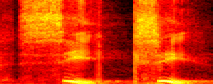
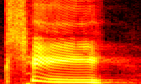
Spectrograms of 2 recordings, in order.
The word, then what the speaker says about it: Xi: Xi. You say Xi.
